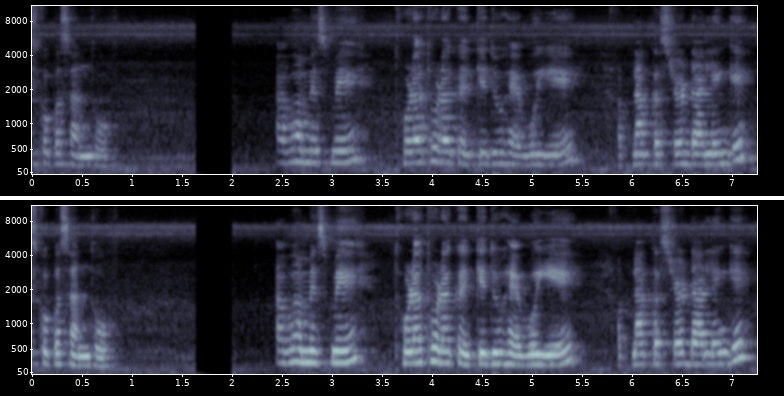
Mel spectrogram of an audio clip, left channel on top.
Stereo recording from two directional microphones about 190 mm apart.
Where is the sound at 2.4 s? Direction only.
55° right (ahead or behind).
